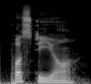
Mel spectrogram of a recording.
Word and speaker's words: Postillon: Also die ähm, auf Instagram Real Postillon, die, die so, spricht man das überhaupt so aus? Postillon, ja. Okay.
